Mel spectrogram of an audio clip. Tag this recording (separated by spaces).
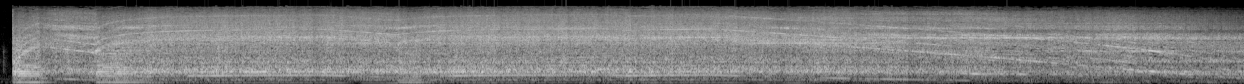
saw machine electric cut machinery woodwork circular mechanical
